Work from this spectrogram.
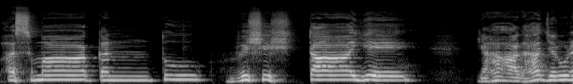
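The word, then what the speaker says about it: अस्माकं तु: बोला जाना है इसको और कण का जो अनुस्वार है जो कण का बिंदा है वो न बोला गया वो आप समझ गए होंगे किस लिए बोला गया कि त थ द ध न में खत्म हुआ था त वाले व्यंजन तो न इस्तेमाल करना है तो अस्माकंतु विशिष्टाय यहां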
